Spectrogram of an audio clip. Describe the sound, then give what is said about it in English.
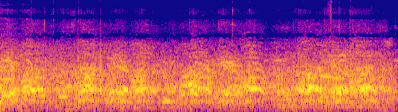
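A large stadium crowd at an Astros game in Washington roars with sustained booing and collective shouting as President Trump is announced, then chants "lock him up", a dense wall of many voices that swells and surges rhythmically, loud and continuous throughout. “So that was, of course, the crowd booing and then chanting, lock him up.”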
